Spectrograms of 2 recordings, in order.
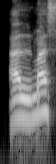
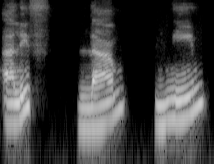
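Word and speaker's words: الم: হবে সেটা আমরা জেনেছি এগুলোকে হরফের নামগুলোই উচ্চারণ করতে হবে আল মাস বলবো না এটা আমরা আমরা বলব আলিফ লাম মিম সদ প্রত্যেকটা হরফকে আলাদা আলাদা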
